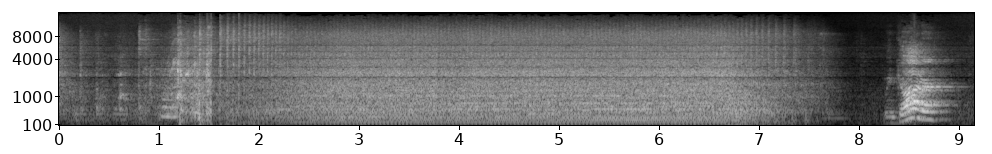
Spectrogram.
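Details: New Chinese-made 150cc walk-behind mower (primer, no choke): catches and runs with steady, even buzz for several seconds, no rattle or knock, then shuts off; sounds healthy.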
